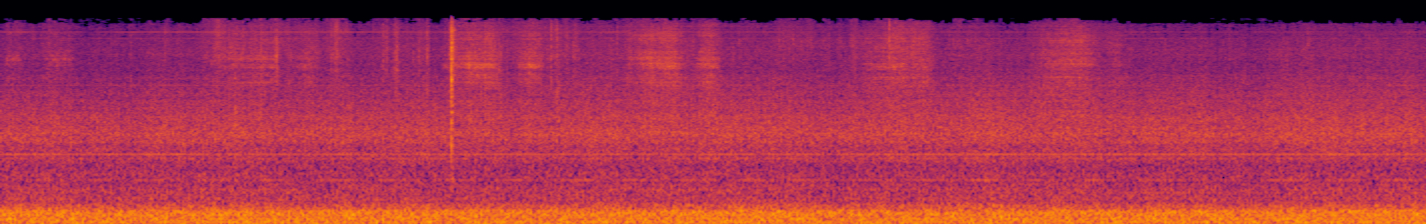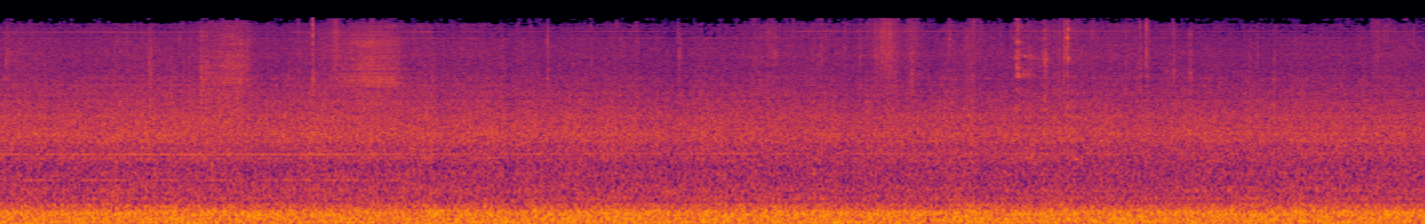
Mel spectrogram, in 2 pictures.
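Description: Jet engines roar steadily inside an airliner cabin.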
